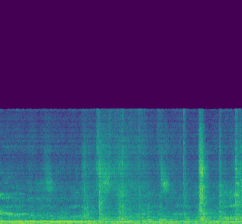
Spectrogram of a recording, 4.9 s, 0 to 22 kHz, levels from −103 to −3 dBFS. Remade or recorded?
remade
